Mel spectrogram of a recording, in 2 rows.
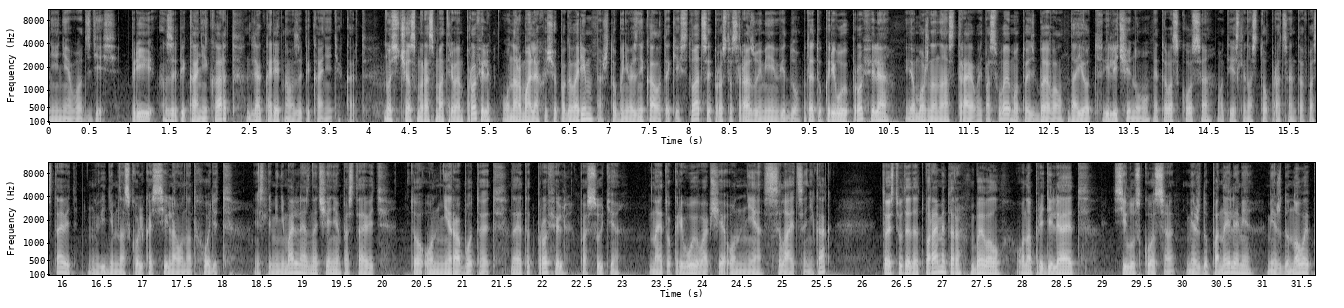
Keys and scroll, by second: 17.5 ctrl+z, 18.3 shift+f.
